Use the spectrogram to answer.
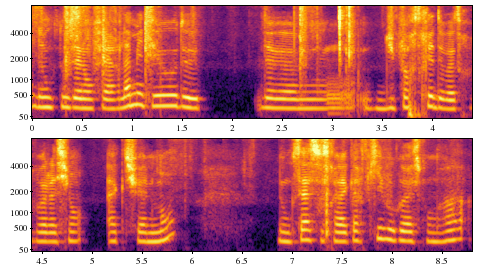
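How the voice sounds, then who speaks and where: Very dark, flat-voiced woman reading tarot. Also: medium pitch, a little hiss or hum. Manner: hesitant, many fillers and restarts, soft and gentle. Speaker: tarot reader. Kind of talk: casual spoken tarot reading to viewers.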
